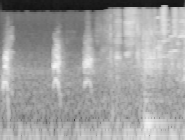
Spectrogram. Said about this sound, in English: As I did, the curtain inside, which covered the small windows beside the door, moved slightly, and a tiny dog pressed its nose to the glass and barked.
